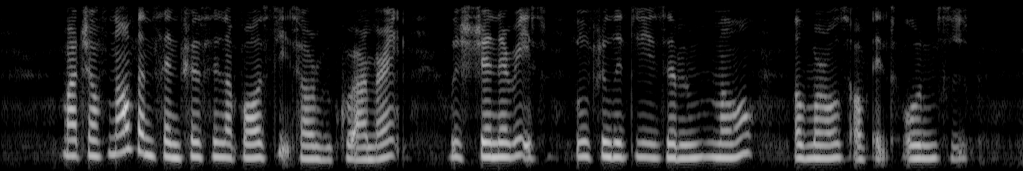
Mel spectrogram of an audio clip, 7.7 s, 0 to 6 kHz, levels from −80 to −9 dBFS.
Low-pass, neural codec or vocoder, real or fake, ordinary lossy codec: 5.4 kHz; autoencoder, 44.1 kHz, a latent of 192 numbers a frame, MeloTTS; fake; none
